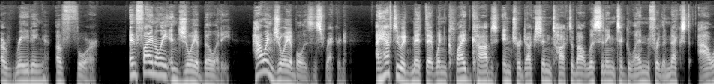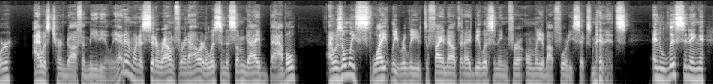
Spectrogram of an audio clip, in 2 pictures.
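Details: Adult male speaker; normal speech.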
